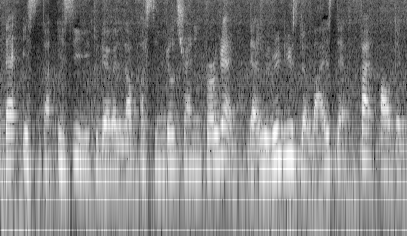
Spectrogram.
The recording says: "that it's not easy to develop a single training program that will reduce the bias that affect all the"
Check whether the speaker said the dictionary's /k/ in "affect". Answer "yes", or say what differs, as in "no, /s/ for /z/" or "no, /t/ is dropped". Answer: no, /k/ is dropped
